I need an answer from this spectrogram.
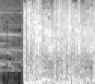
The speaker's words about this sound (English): Gunshot. You feel me?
